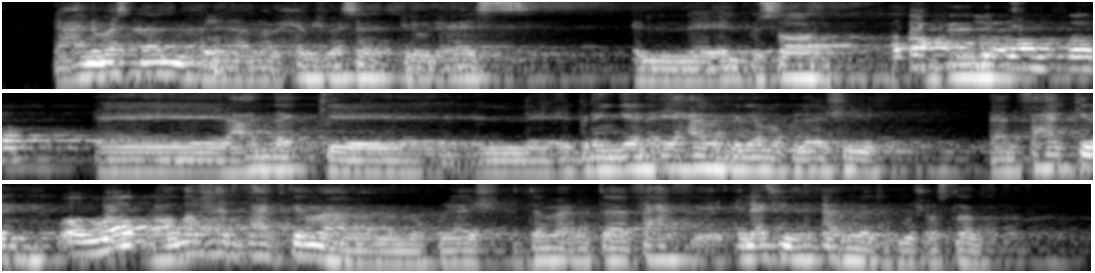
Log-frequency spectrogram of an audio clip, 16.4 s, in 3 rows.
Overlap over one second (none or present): none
